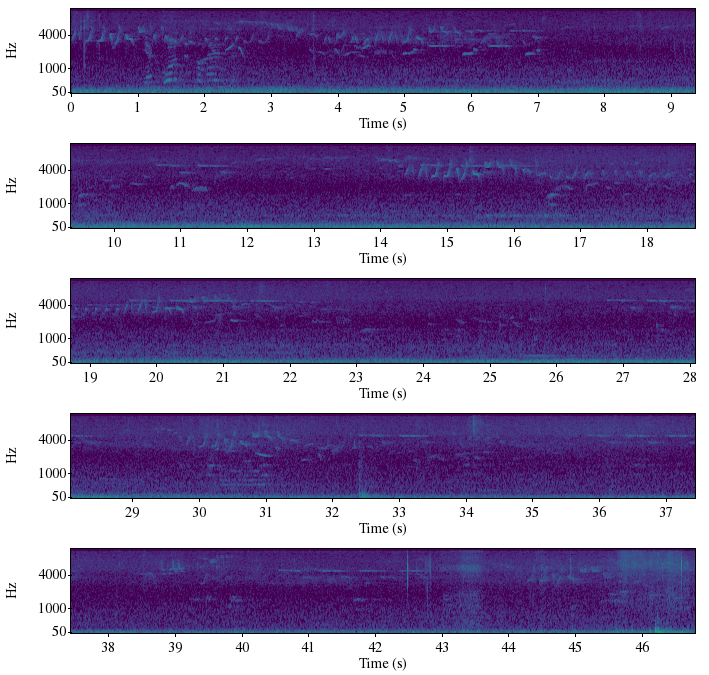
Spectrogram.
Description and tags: Forest birds wind
Birds, wind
